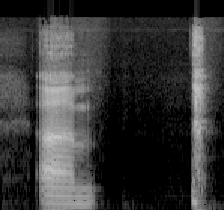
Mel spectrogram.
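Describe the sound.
A loud, voiced sneeze bursts out with a drawn-out tonal cry, then after a short pause a brief, sharp second burst follows.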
